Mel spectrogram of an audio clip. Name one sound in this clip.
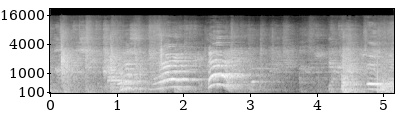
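Young men shout loudly and excitedly close by.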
